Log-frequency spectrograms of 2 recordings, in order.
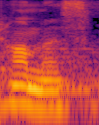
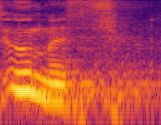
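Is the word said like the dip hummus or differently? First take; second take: like hummus; differently. First: It is said like the dip hummus. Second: It is said differently from the dip hummus. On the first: The speaker calls it wrong. "I said hummus" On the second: The speaker calls it right. "but it's humus"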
